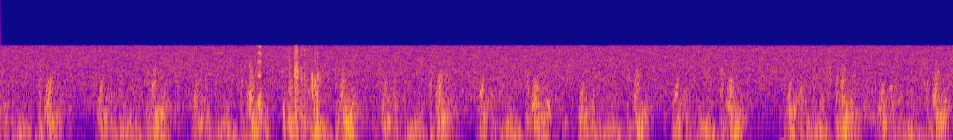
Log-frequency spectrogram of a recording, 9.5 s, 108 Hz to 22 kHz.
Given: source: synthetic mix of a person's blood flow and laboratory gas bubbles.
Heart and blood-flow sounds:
Doppler ultrasound of blood flow; precordium
2.46-2.71 s: bubbles
2.80-3.23 s: bubbles
From the record:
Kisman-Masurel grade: 213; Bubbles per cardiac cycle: several, 3 to 8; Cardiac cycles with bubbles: 1 to 10%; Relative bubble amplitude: loud (0.450 to 0.775); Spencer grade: 1 (occasional bubble signal discernible with the cardiac motion signal, with majority of cardiac periods free of bubbles); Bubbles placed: anywhere in the cardiac cycle

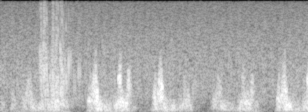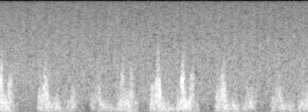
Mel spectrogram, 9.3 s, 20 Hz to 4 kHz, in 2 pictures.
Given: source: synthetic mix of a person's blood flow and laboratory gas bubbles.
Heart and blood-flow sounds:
Doppler ultrasound of blood flow; precordium
0.57-1.22 s: bubbles
From the record:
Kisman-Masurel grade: 111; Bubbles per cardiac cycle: 1 to 2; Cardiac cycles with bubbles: 1 to 10%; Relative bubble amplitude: barely perceptible (0.100 to 0.250); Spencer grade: 1 (occasional bubble signal discernible with the cardiac motion signal, with majority of cardiac periods free of bubbles); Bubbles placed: only in the low amplitude regions of the cardiac cycle

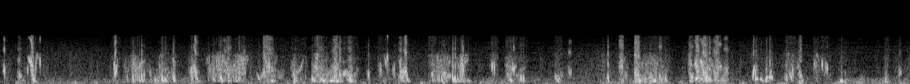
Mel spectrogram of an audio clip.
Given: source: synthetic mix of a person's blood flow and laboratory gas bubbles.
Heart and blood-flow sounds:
Doppler ultrasound of blood flow; subclavian vein
0.02-0.09 s: bubbles
0.16-0.44 s: bubbles
1.10-1.21 s: bubbles
1.24-1.79 s: bubbles
1.88-2.48 s: bubbles
2.55-2.85 s: bubbles
2.90-3.08 s: bubbles
3.12-3.59 s: bubbles
3.66-3.73 s: bubbles
3.78-4.12 s: bubbles
4.28-4.72 s: bubbles
4.90-4.99 s: bubbles
5.04-5.28 s: bubbles
5.54-5.63 s: bubbles
5.67-5.74 s: bubbles
6.04-6.12 s: bubbles
6.18-6.29 s: bubbles
6.34-6.70 s: bubbles
6.87-7.29 s: bubbles
7.50-7.76 s: bubbles
7.83-8.05 s: bubbles
8.12-8.31 s: bubbles
8.38-8.47 s: bubbles
8.84-8.90 s: bubbles
8.98-9.04 s: bubbles
From the record:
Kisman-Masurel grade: 243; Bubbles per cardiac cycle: several, 3 to 8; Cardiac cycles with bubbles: 100%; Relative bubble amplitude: loud (0.450 to 0.775); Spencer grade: 3 (all of the cardiac periods contain showers or single bubble signals, but not dominating or overriding the cardiac motion signals); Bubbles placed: anywhere in the cardiac cycle

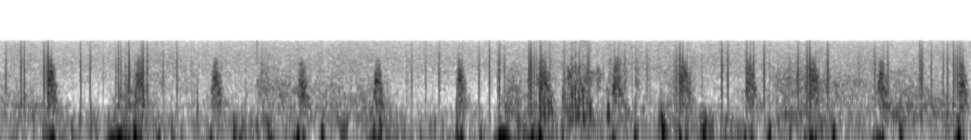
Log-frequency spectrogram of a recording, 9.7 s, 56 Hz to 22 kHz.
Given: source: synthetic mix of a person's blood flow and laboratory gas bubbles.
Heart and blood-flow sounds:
Doppler ultrasound of blood flow; subclavian vein
5.36-5.55 s: bubbles
5.59-6.13 s: bubbles
From the record:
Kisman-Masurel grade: 212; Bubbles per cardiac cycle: several, 3 to 8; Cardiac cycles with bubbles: 1 to 10%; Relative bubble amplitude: moderate (0.250 to 0.450); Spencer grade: 1 (occasional bubble signal discernible with the cardiac motion signal, with majority of cardiac periods free of bubbles); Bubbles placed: anywhere in the cardiac cycle

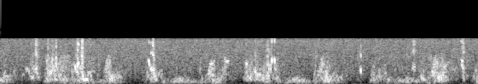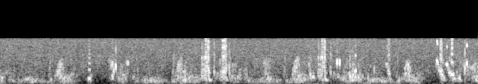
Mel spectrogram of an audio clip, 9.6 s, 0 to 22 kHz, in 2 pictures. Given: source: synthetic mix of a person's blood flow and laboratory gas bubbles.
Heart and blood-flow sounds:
Doppler ultrasound of blood flow; precordium
0.23-0.96 s: bubbles
1.46-1.62 s: bubbles
2.21-2.29 s: bubbles
2.42-2.81 s: bubbles
3.56-3.65 s: bubbles
4.11-4.69 s: bubbles
5.63-5.73 s: bubbles
5.85-6.09 s: bubbles
6.76-7.14 s: bubbles
7.37-7.53 s: bubbles
7.83-8.57 s: bubbles
8.62-8.75 s: bubbles
9.10-9.57 s: bubbles
From the record:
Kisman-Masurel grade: 243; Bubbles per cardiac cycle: several, 3 to 8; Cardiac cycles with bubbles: 100%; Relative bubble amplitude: loud (0.450 to 0.775); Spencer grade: 3 (all of the cardiac periods contain showers or single bubble signals, but not dominating or overriding the cardiac motion signals); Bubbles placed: only in the low amplitude regions of the cardiac cycle

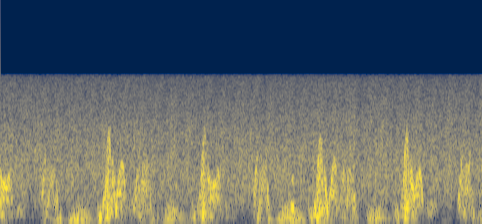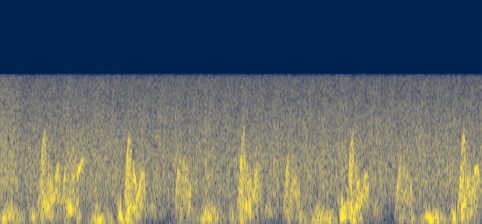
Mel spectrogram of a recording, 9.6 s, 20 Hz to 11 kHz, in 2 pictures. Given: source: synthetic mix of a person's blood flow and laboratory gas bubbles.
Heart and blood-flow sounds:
Doppler ultrasound of blood flow; precordium
2.89-2.97 s: bubbles
5.46-5.84 s: bubbles
From the record:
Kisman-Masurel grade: 122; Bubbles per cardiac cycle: 1 to 2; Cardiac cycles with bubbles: 10 to 50%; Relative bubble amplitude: moderate (0.250 to 0.450); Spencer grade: 2 (many but less than half of the cardiac periods contain bubble signals, singularly or in groups); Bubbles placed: anywhere in the cardiac cycle

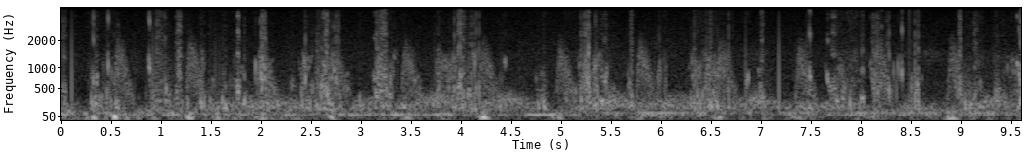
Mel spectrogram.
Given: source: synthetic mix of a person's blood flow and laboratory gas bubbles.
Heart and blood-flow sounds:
Doppler ultrasound of blood flow; subclavian vein
0.00-0.08 s: bubbles
0.12-0.16 s: bubbles
0.27-0.66 s: bubbles
0.84-1.32 s: bubbles
1.36-1.55 s: bubbles
1.59-1.88 s: bubbles
1.91-2.13 s: bubbles
2.29-2.90 s: bubbles
2.96-3.03 s: bubbles
3.10-3.52 s: bubbles
3.74-4.27 s: bubbles
4.37-4.49 s: bubbles
4.75-4.89 s: bubbles
5.02-5.54 s: bubbles
5.66-5.75 s: bubbles
5.96-6.07 s: bubbles
6.27-6.71 s: bubbles
6.83-6.91 s: bubbles
6.96-7.08 s: bubbles
7.46-7.56 s: bubbles
7.64-8.45 s: bubbles
8.48-8.63 s: bubbles
8.92-9.23 s: bubbles
9.32-9.61 s: bubbles
From the record:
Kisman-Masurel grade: 332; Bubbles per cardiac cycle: rolling drumbeat, 9 or more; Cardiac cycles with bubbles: 50 to 99%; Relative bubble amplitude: moderate (0.250 to 0.450); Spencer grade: 3 (all of the cardiac periods contain showers or single bubble signals, but not dominating or overriding the cardiac motion signals); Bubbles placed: anywhere in the cardiac cycle

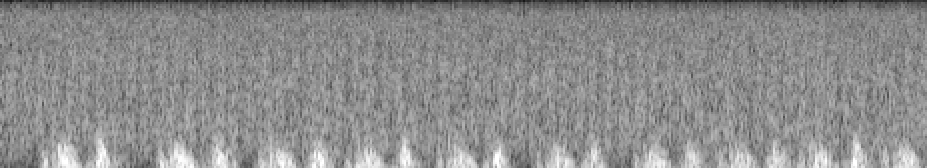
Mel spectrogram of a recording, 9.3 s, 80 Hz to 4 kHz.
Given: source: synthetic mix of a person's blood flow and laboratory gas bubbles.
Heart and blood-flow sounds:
Doppler ultrasound of blood flow; precordium
9.25-9.28 s: bubbles
From the record:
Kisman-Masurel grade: 211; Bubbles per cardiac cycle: several, 3 to 8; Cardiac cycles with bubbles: 1 to 10%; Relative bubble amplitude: barely perceptible (0.100 to 0.250); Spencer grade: 1 (occasional bubble signal discernible with the cardiac motion signal, with majority of cardiac periods free of bubbles); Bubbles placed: anywhere in the cardiac cycle

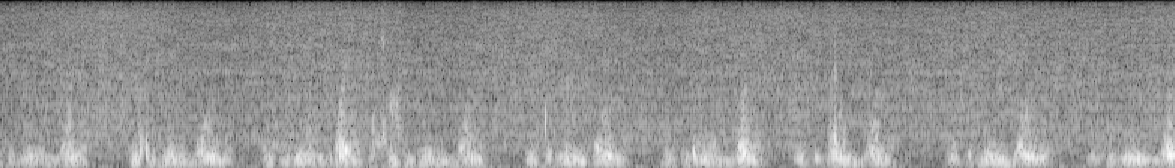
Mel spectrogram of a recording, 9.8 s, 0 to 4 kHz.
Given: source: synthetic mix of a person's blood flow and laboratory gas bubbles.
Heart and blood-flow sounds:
Doppler ultrasound of blood flow; precordium
1.14-1.28 s: bubbles
3.07-3.36 s: bubbles
4.51-4.59 s: bubbles
5.75-5.88 s: bubbles
6.90-7.06 s: bubbles
From the record:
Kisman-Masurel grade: 122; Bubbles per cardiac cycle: 1 to 2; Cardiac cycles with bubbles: 10 to 50%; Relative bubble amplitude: moderate (0.250 to 0.450); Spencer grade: 2 (many but less than half of the cardiac periods contain bubble signals, singularly or in groups); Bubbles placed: only in the low amplitude regions of the cardiac cycle

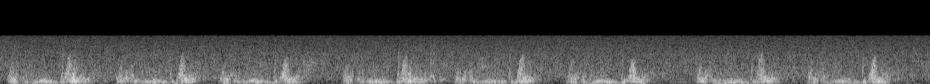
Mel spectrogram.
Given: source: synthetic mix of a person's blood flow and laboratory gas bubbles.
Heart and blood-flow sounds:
Doppler ultrasound of blood flow; precordium
1.12-1.20 s: bubbles
3.00-3.18 s: bubbles
4.21-4.38 s: bubbles
4.68-4.90 s: bubbles
From the record:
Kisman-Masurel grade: 121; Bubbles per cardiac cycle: 1 to 2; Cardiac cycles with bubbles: 10 to 50%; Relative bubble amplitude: barely perceptible (0.100 to 0.250); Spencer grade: 2 (many but less than half of the cardiac periods contain bubble signals, singularly or in groups); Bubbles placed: only in the low amplitude regions of the cardiac cycle

